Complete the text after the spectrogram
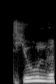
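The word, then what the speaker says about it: Thioune: Tune wird er ausgesprochen, Tione geschrieben, das verwirrt mich bis heute.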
